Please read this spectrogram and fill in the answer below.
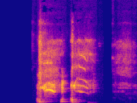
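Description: A person coughing twice, about half a second apart, with a fainter short sound just after.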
